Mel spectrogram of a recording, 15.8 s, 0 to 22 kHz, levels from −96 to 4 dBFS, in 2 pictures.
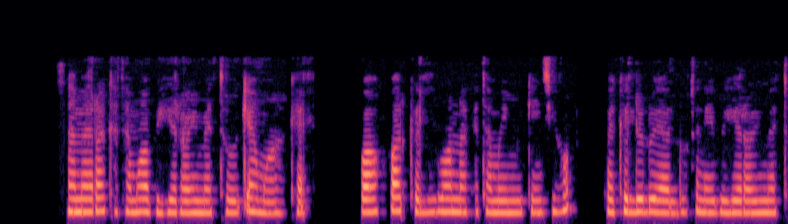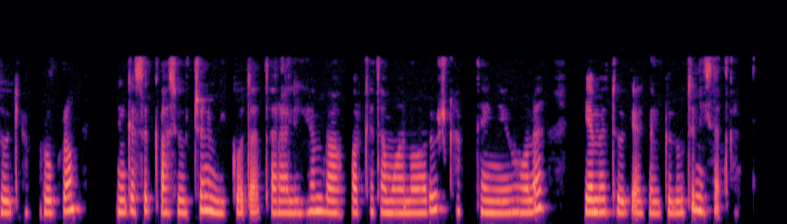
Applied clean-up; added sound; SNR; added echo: none; none; none; none.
